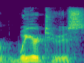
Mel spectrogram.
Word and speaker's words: virtus: The Romans also had their own ideas, such as virtus, or virtus if you're a reconstructed pronunciation kind of person, which means manly virtue.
